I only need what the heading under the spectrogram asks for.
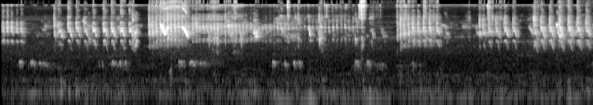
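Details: Sparrows chirping in a busy chorus: bursts of sharp, high chirps that come in dense clusters, pause briefly, then start again, over a low steady background hum.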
